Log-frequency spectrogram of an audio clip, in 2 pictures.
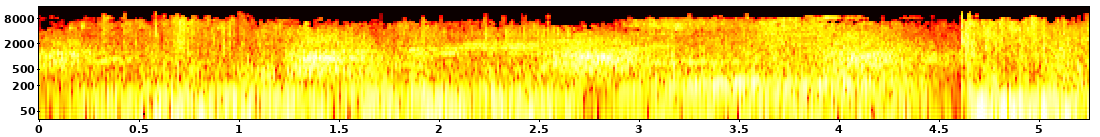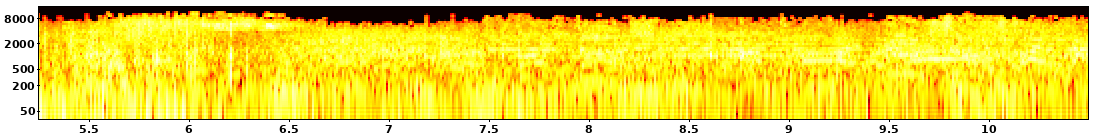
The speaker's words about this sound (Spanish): Los trolls tiran hacia atrás de las cadenas del ariete, sueltan y este hace tambalear la puerta de la ciudad.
